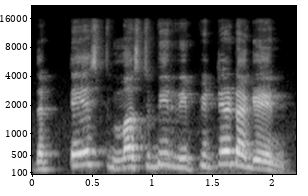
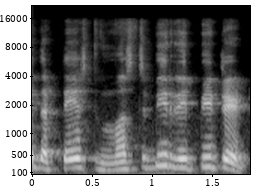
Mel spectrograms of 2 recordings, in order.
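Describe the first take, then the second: First: Slow faulty sentence; slow wrong example. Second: Slow model sentence; slow corrected example. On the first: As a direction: read it out slowly. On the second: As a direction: model it slowly. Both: Shown as a demonstration. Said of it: "नहीं sir, हम कहेंगे".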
